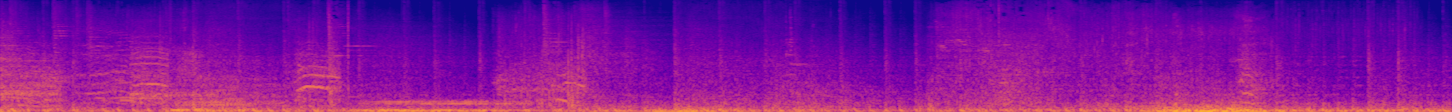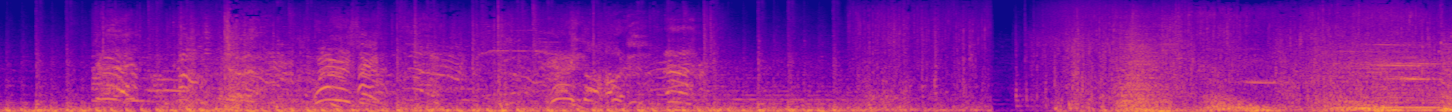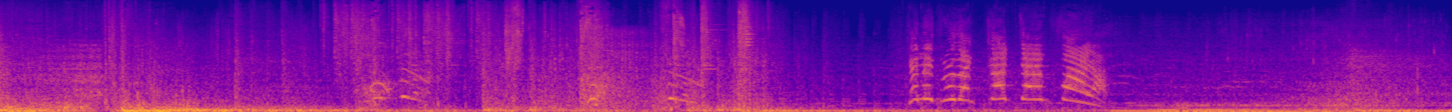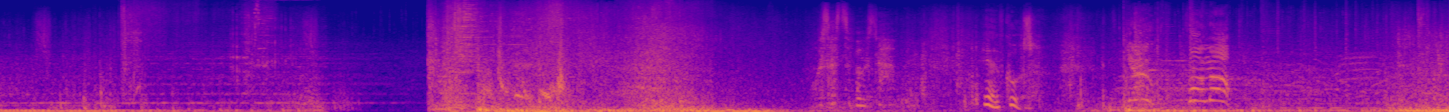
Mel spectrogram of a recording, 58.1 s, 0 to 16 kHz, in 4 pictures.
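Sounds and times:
people shouting: 0.0 - 3.6, 15.3 - 21.9, 54.6 - 57.6
dramatic film score: 0.0 - 58.0.

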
